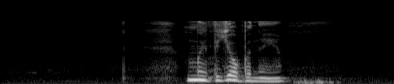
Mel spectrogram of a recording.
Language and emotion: Russian, angry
